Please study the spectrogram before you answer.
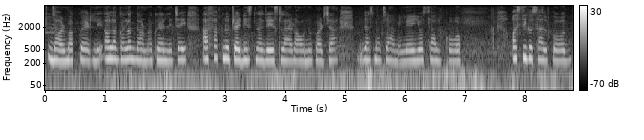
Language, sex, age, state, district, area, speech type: Nepali, female, 18-30, West Bengal, Jalpaiguri, rural, spontaneous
